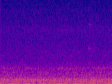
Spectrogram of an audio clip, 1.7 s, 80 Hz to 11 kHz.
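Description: Former CSX SD50-2 freight diesel locomotives rumble close by, a steady low-pitched engine drone with a broad mechanical hum and no talking.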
